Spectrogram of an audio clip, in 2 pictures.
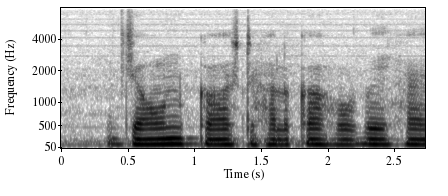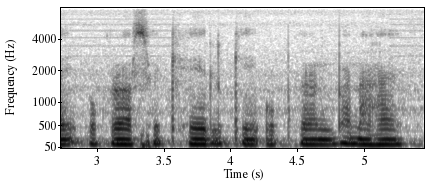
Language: Magahi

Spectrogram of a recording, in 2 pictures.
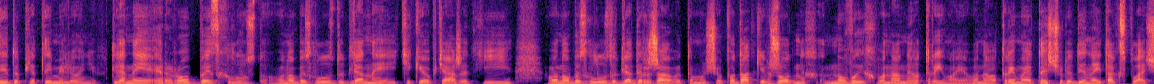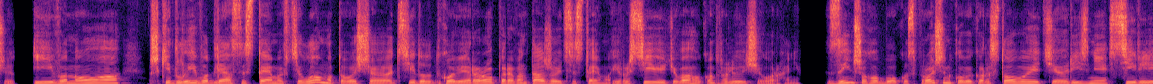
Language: Ukrainian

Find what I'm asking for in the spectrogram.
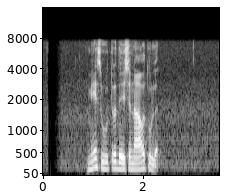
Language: Sinhala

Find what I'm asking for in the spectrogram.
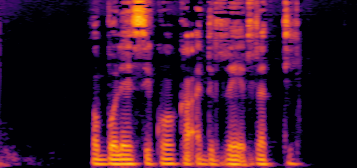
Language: Oromo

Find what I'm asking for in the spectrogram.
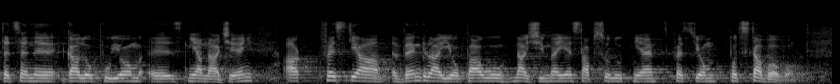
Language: Polish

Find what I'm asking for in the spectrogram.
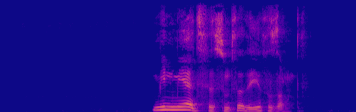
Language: Kabyle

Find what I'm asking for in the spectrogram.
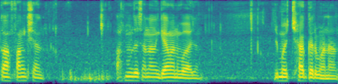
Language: Kashmiri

